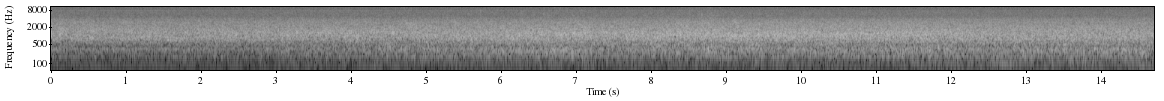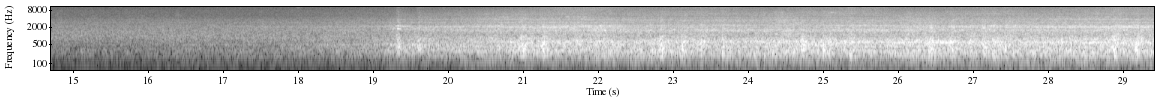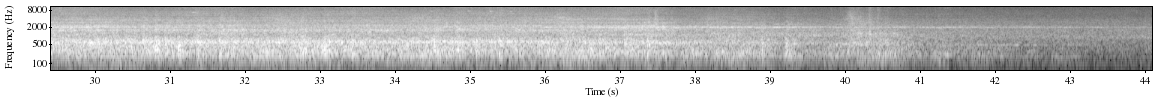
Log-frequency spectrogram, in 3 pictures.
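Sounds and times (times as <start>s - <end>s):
train wheels rumbling on rails: 18.1s - 43.4s.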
